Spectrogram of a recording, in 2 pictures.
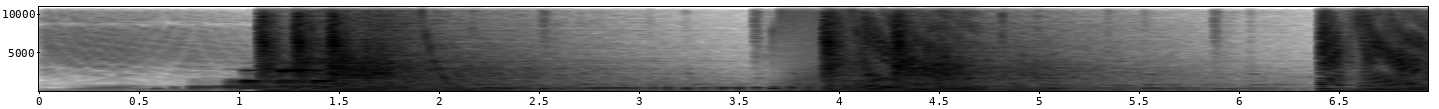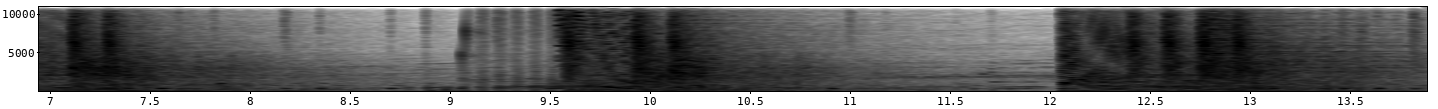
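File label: Battle G minor 170 bpm Loop; Disney Infinity 2.0 Marvel Super Heroes; Arachna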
